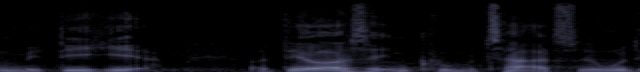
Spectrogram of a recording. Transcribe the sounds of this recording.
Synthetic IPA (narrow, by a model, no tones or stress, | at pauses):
n̩med̥e̝ɦɛɐ̰ | ʔɒ̽d̥e̝æɐɒ̽s̬əe̝nkʰo̝mənt͡sʰɑ̰̈ːt͡sʰe̝no̝ːnæd̥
